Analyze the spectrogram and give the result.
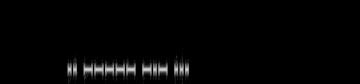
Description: Morse code, heard as a keyed tone, about 42 wpm, 700 Hz. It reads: I0KS
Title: DXCC-100 Call Signs - 4 Characters - 45wpm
